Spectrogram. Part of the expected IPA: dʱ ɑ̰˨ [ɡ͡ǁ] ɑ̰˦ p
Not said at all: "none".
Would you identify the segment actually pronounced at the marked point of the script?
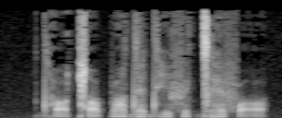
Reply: ǁ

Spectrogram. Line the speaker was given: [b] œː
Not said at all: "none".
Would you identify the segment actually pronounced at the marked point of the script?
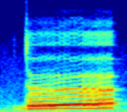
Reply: d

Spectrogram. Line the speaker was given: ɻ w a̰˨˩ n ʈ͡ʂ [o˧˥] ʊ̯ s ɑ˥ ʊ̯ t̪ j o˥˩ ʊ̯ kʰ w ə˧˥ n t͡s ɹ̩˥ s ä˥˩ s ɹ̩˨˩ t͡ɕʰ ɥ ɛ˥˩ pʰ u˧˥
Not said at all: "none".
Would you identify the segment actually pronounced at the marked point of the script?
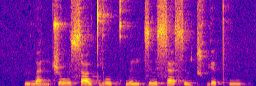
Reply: o˥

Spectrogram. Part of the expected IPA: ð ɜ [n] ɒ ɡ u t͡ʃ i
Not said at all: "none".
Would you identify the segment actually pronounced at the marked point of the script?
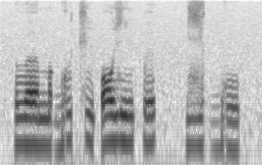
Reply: n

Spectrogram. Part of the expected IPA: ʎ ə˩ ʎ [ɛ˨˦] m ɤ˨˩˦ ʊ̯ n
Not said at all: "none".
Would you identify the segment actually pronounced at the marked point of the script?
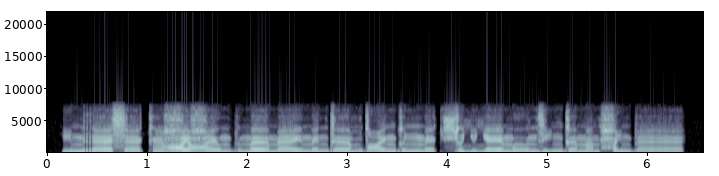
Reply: ɛː˨˦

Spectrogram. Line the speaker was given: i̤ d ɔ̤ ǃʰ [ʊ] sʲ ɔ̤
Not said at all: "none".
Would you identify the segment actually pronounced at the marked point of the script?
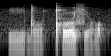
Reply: ʊ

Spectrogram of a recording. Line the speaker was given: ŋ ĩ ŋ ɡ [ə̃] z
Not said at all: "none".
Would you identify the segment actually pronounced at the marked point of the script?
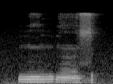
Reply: ə̃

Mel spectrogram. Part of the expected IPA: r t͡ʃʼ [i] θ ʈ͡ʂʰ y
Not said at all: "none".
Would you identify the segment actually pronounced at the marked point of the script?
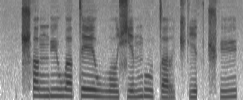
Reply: i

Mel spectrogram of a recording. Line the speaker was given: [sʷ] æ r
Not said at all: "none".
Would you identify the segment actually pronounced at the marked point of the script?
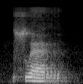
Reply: sʷ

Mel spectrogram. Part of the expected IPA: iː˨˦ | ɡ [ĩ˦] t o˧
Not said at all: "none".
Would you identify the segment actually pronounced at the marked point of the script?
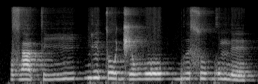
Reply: ĩ˦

